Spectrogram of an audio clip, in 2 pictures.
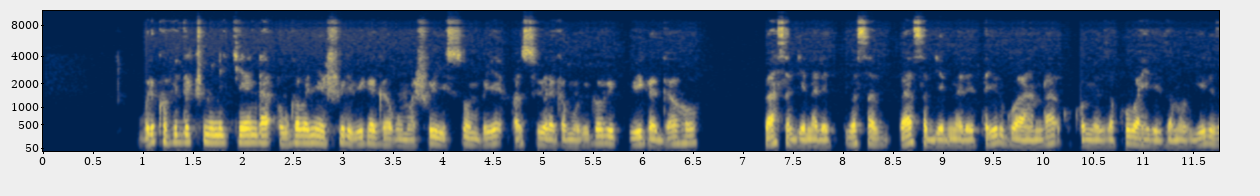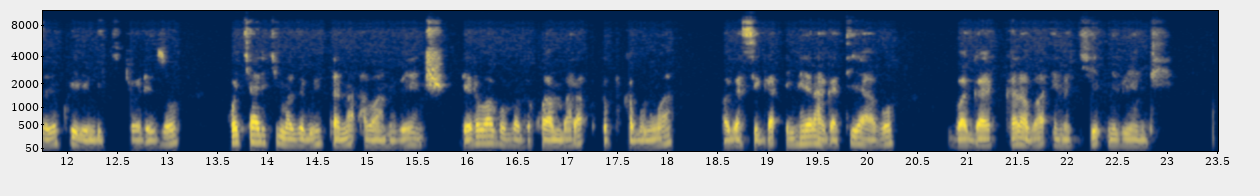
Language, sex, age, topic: Kinyarwanda, male, 25-35, education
